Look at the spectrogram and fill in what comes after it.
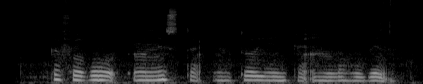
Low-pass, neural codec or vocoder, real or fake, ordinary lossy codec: none; vocoder, 44.1 kHz, 128 mel bands every 256 samples, BigVGAN v2; fake; none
